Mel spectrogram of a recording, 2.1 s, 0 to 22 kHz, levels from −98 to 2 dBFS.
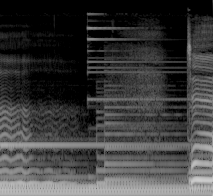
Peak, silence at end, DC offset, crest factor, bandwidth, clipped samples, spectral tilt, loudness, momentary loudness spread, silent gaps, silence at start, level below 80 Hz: -12 dBFS; 0 s; under 0.1%; 14 dB; 17 kHz; under 0.1%; -7.5 dB/octave; -29 LUFS; 6 LU; none; 0 s; -32 dBFS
